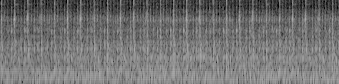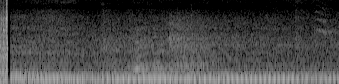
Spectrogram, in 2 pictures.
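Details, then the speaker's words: Maruti Suzuki Swift diesel: sharp, steady knocking about six times a second at idle, settling to a duller idle; engine removed and opened in the overhaul, crankshaft and bearing found scored and worn. "ਆ crack ਆ ਖੜਕਾ ਕਰਦਾ ਇਹ ਆਵਾਜ ਆਉਂਦੀ ਸੀਗੀ"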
